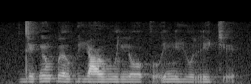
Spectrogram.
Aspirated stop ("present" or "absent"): absent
